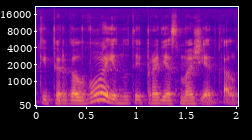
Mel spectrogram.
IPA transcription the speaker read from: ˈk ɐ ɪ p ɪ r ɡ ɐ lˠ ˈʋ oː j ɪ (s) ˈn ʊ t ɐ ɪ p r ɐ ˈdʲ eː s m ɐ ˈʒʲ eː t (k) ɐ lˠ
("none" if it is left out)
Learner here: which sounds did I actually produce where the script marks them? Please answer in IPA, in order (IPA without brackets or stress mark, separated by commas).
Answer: none, ɡ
